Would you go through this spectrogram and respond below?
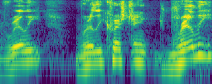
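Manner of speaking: ordinary talk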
